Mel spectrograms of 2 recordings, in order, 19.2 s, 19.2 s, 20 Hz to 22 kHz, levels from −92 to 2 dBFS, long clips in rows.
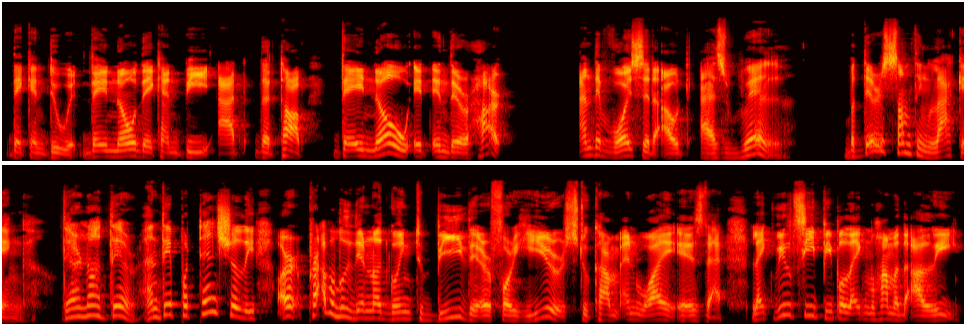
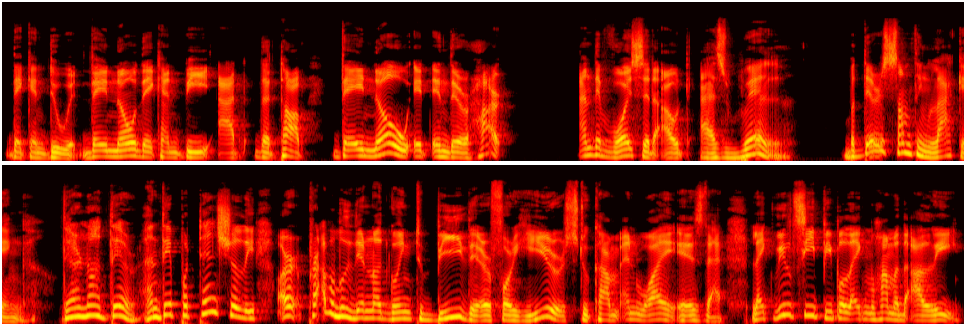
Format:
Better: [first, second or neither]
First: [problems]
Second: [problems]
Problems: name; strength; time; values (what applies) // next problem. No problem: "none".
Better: second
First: thin; very; fading below 800 Hz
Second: none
